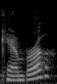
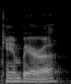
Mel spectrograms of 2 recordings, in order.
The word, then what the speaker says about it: Canberra: we went down to Canberra yes it's not pronounced kambera no though it was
